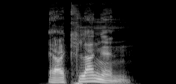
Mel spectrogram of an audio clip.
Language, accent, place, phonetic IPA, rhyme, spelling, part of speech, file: German, Germany, Berlin, [ɛɐ̯ˈklaŋən], -aŋən, erklangen, verb, De-erklangen.ogg
- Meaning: first/third-person plural preterite of erklingen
